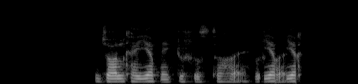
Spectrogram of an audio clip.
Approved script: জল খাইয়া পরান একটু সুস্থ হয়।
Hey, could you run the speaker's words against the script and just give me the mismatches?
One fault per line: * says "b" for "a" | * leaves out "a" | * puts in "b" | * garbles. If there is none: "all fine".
* leaves out "পরান"
* garbles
